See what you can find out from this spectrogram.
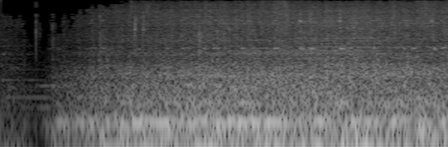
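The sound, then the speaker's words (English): Steady engine rumble and road noise come from a car driving along a road toward thick bush. The low, continuous drone builds over the first half-second, then holds level with a faint whir, and no one speaks. “So now I'm driving along the road into the area that I think this item is.”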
